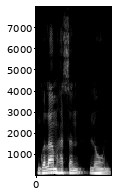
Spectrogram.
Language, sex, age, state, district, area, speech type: Kashmiri, male, 45-60, Jammu and Kashmir, Anantnag, rural, spontaneous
